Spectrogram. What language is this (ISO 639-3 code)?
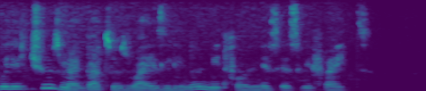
pcm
